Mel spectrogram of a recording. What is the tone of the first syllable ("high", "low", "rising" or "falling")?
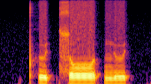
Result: low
